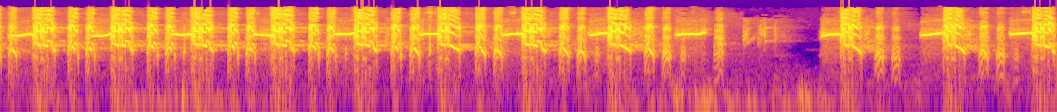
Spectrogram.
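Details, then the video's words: A grey francolin calls loudly and continuously with harsh, ringing, high-pitched notes in quick succession, with a brief pause near the end before the calling resumes. "Teetar awaz | teetar ki boli | gray partridge voice | dakhni teetar voice"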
